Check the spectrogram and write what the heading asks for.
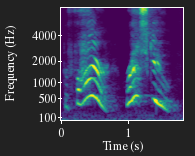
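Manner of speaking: high urgent Piggy voice; Piggy's urgent plea. A narrator's reading. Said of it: "Piggy whispered".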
